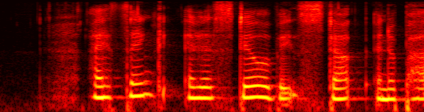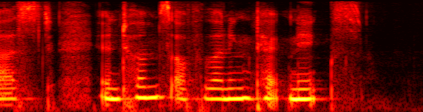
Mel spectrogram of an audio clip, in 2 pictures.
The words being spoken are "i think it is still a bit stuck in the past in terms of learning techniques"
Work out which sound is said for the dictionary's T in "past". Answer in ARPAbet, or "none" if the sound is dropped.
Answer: T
